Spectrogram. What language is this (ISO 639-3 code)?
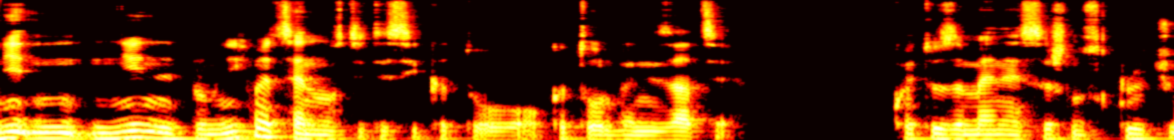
bul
